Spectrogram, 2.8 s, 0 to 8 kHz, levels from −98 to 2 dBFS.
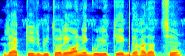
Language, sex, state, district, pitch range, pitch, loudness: Bengali, male, West Bengal, Alipurduar, 160-180 Hz, 175 Hz, -18 LUFS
